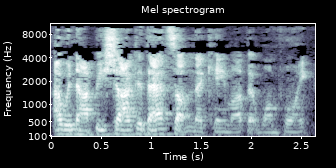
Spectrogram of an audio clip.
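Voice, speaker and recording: A man's voice: mid-range voice, fast, sharp tone. A man co-hosting a podcast, chatting casually and rambling through jokes and mock voices. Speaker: podcast co-host. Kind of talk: casual chat.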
